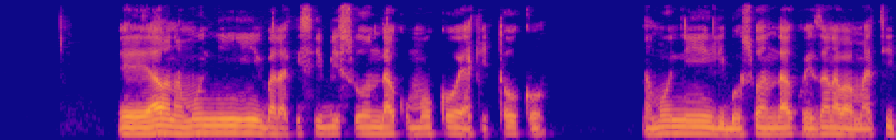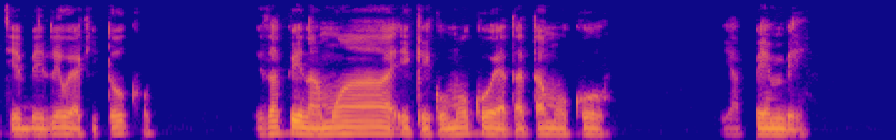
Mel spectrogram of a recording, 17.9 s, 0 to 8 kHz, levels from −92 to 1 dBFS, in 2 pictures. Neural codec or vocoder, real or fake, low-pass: none; real; 7.2 kHz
